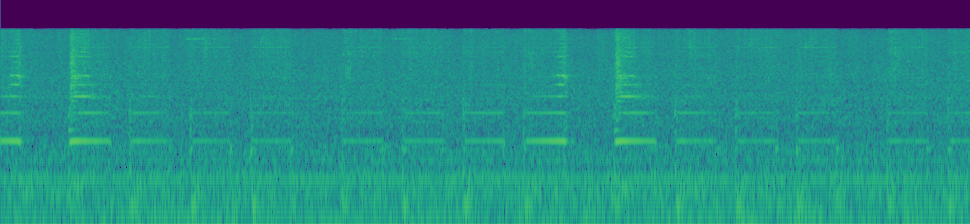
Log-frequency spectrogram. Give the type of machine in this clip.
slide rail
